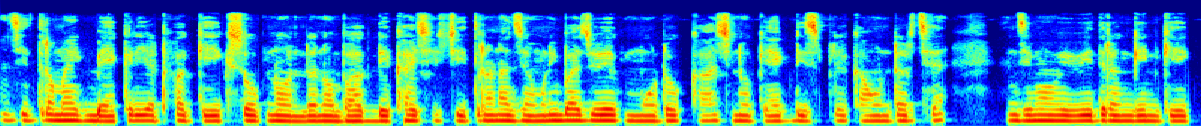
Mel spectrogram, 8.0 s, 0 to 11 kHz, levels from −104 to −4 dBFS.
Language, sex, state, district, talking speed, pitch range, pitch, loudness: Gujarati, male, Gujarat, Valsad, 195 wpm, 140-150 Hz, 145 Hz, -18 LUFS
